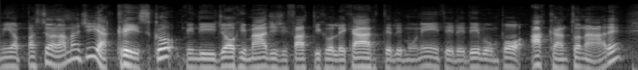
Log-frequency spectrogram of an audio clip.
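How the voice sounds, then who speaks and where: With a normal speaking voice at a medium pitch, a man talks at a fairly quick pace with hardly any pauses, ordinary pitch variation and big swings in loudness. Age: 40s. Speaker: mentalist and real estate agent; guest. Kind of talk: radio interview and mentalism demonstration. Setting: radio studio. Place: studio. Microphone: studio mic.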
